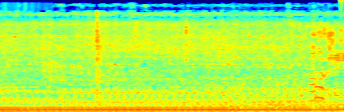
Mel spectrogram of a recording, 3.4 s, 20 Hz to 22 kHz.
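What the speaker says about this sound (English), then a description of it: "I'm gonna rev up on the idle a little bit" An International L-130 truck engine, choked and idling, runs with a loud, steady low rumble that rises slightly as it is revved up, close to the microphone with no talk over it.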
